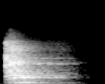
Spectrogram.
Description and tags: Deep metallic clunk sound
clank, clang, metallic, tink, metal, bang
